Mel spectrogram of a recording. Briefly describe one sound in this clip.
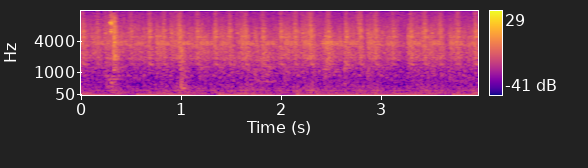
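A generator engine rattles and clanks during a repair.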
